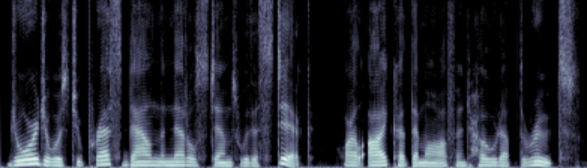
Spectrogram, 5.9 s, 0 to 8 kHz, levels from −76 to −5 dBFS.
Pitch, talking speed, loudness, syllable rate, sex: 160 Hz, 215 wpm, -19 LUFS, 4.6 syllables/s, female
